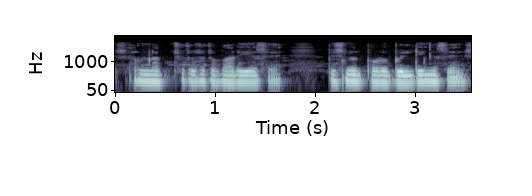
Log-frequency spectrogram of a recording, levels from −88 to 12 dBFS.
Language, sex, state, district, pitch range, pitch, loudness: Bengali, male, West Bengal, Cooch Behar, 125-135 Hz, 130 Hz, -16 LUFS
